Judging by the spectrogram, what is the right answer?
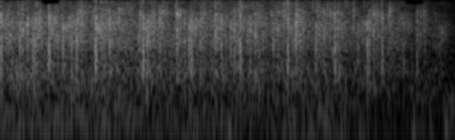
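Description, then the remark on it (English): A church audience applauds steadily for a reverend, dense overlapping claps forming a continuous, moderately loud patter that holds its level for a few seconds without any talking. “So let's give her a round of applause, everybody.”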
